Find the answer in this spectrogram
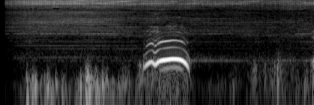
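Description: A single short animal call about two seconds in, rising and then falling in pitch, over low rustling and wind on the microphone.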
